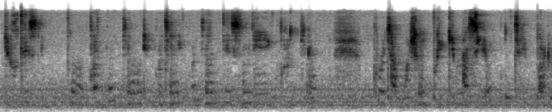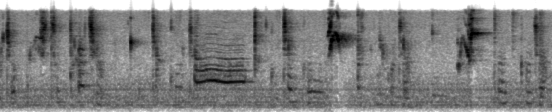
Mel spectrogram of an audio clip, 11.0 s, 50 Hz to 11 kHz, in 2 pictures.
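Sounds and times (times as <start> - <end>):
parakeets chirping: 0.0 - 11.0.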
